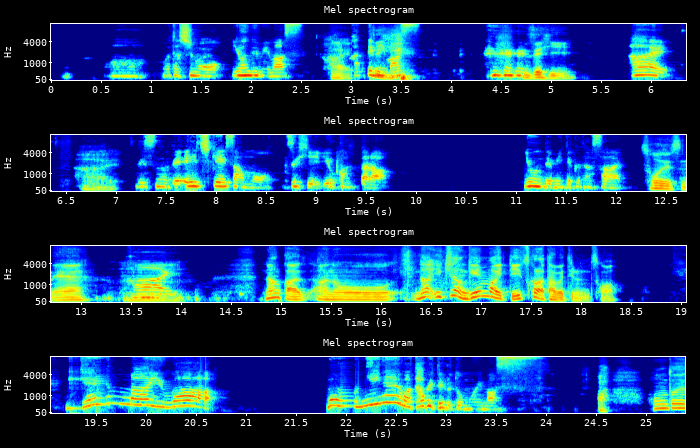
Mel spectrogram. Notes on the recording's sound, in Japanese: オンライン収録のため、通常より音声が劣りますがご了承ください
